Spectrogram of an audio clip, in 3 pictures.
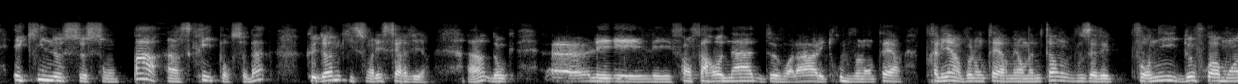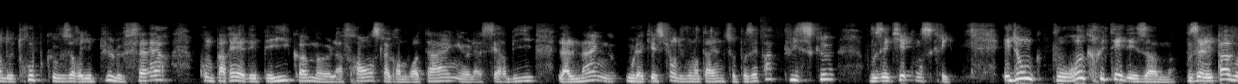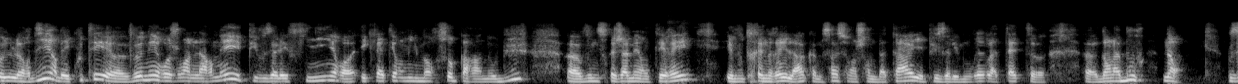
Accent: French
